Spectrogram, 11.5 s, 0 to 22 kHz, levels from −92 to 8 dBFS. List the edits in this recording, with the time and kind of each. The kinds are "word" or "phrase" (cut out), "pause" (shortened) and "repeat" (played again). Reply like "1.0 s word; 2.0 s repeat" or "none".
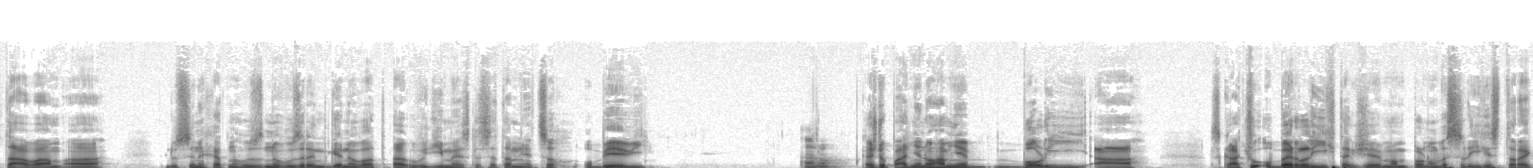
none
